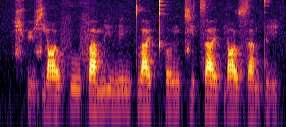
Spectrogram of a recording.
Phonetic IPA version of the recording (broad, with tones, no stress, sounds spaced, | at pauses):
t͡ɕʰ y̰˨˩ ɕ j ɑ˨˦ ʊ̯ f u˦ f ä˦ m i˥˨ n̪ i˥˨ n t̪ w a˥˨ ɪ̯ kʰ ɤ˦ ŋ t͡ɕ i˨˦ t͡s a˥˨ ɪ̯ p j ɑ˥˨ ʊ̯ s a˨˦ n t̪ ḭ˨˩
